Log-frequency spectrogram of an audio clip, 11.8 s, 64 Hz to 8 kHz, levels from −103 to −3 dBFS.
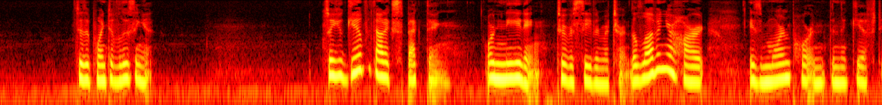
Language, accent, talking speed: English, American, 145 wpm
